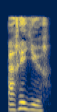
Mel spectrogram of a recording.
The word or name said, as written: A rayures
